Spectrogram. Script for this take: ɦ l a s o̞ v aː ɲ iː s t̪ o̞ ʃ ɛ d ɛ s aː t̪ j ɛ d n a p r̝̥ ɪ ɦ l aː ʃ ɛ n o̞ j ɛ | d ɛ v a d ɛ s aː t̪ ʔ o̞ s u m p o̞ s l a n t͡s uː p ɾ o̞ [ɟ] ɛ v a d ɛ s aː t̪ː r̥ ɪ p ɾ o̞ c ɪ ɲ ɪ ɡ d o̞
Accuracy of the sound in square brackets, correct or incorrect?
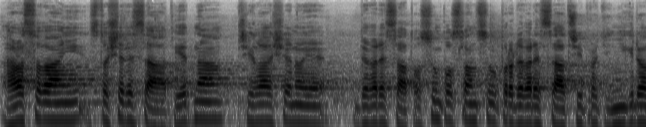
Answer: incorrect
